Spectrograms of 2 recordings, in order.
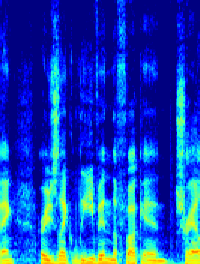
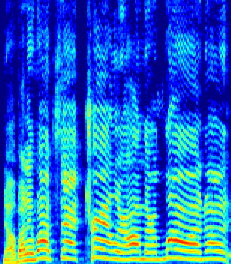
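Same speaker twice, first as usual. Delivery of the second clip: mocking nagging mom; 7 dB louder than usual. Retold mom yelling at son.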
